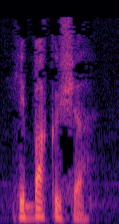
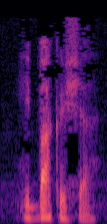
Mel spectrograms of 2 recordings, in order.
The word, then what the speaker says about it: Hibakusha: Hibakusha. Hibakusha.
